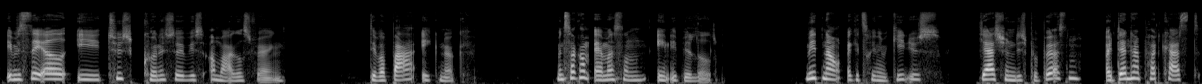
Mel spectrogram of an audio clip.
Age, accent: 20-39, native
